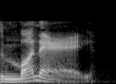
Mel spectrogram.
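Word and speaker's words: Moné: Mercedes Money. Even though it's spelled Monet and has the accent symbol over it, her theme song and she says it money. So that's how I'm going to say it.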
